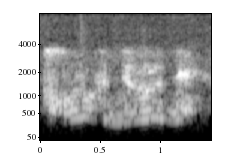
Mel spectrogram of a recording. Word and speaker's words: خغ نونه: به نام خغ نونه خغ نونه ها یک تلفظ بسیار ثقیل هست و مسلماً نبود صدای صدای صدای غ در اکثر از زبان‌ها باعث از این شد که نام خغ نونه به طور نادرست در متون قدیم تاریخی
